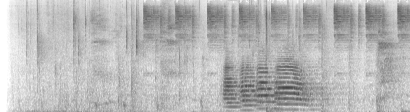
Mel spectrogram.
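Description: Soundtrack music: a low rumble with scattered clicks, then a loud held brass chord about halfway through that lasts about two seconds before fading.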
